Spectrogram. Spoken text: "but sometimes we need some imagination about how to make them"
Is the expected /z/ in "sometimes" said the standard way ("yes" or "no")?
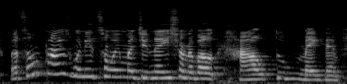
yes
